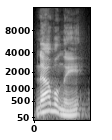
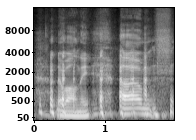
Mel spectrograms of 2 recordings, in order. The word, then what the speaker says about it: Navalny: against them the leading opposition figure is Alexa Naville knee sorry for the terrible pronunciation Navalny so and he put him he had him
